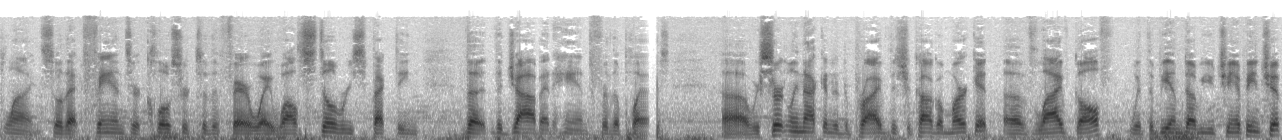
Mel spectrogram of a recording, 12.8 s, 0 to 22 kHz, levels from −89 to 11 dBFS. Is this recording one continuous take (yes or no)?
no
